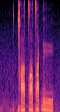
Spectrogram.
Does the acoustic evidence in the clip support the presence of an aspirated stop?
no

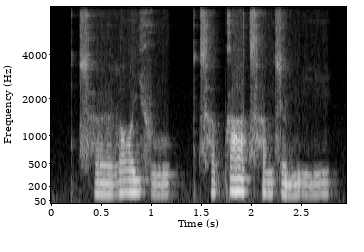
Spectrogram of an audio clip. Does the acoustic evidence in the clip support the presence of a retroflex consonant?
no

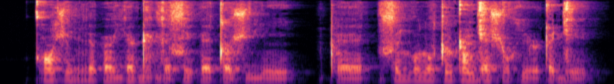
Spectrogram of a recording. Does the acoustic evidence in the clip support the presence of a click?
no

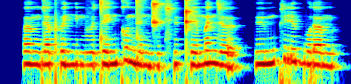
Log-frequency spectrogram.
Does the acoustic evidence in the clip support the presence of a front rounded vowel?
yes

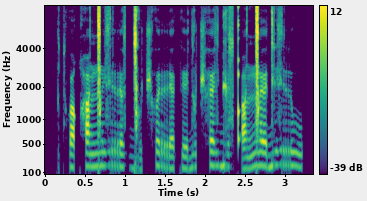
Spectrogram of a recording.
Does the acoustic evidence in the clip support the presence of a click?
yes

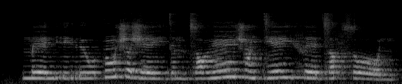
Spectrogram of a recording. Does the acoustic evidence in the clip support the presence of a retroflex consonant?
no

